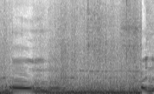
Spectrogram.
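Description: A short hesitant voice sound at the start, then a steady loud hiss of room noise with a low hum underneath, until speech resumes at the end.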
